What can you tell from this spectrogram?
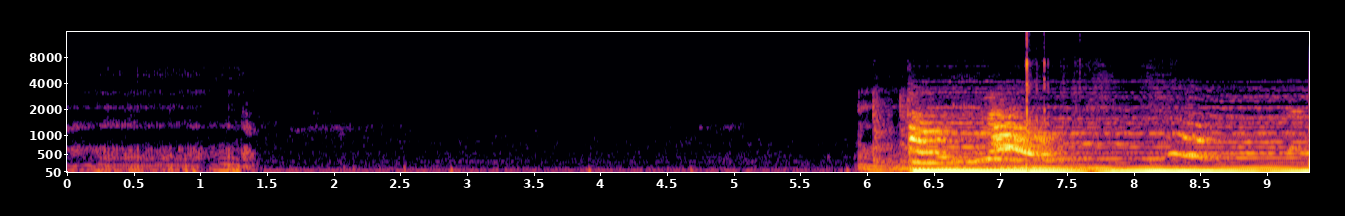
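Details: American Staffordshire terrier lying close to his owner, snoring: a faint snore, then quiet, then a loud, deep, rattling snore.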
